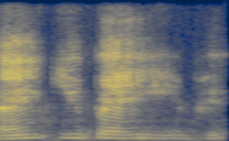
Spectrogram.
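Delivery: high lady voice. Retelling how a lady at the park asked about his seat: imitating Mama. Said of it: "I do her like this here".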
